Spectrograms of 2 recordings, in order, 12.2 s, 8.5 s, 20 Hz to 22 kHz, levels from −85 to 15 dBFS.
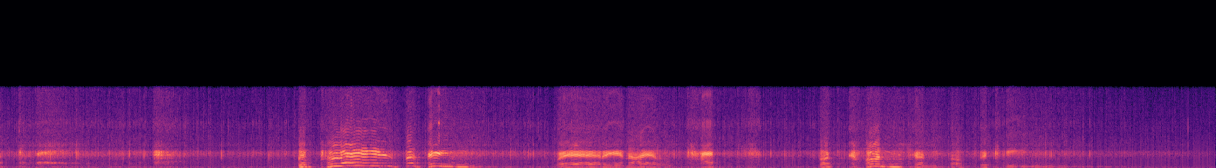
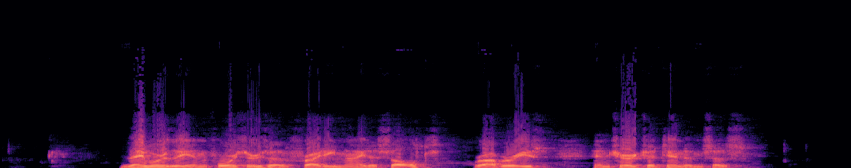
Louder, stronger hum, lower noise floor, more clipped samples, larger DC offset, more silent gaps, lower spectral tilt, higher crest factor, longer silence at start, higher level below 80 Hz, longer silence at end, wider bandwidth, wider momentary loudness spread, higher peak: about the same, -12 LUFS vs -14 LUFS; neither; second, -38 dBFS vs -66 dBFS; first, 0.1% vs under 0.1%; first, 0.4% vs under 0.1%; neither; second, -3 dB/octave vs -7.5 dB/octave; about the same, 16 dB vs 14 dB; second, 0 s vs 1.2 s; about the same, -52 dBFS vs -50 dBFS; second, 0.6 s vs 1.05 s; first, 11 kHz vs 7.6 kHz; first, 22 LU vs 14 LU; about the same, 0 dBFS vs 0 dBFS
